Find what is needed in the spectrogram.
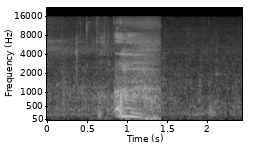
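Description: Water running noisily down the CADE 500 aquarium's overflow drain while its gate valve is being closed, the drain not yet tuned to the return flow. A short sigh about a second in.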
